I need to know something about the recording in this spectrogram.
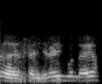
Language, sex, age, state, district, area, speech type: Dogri, male, 18-30, Jammu and Kashmir, Jammu, urban, conversation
